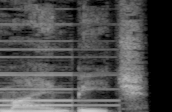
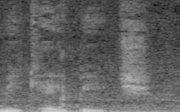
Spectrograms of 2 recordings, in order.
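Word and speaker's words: Mỹ Khê: You might be tempted to read it as Mayan beach but it's actually pronounced Mik Beach.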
